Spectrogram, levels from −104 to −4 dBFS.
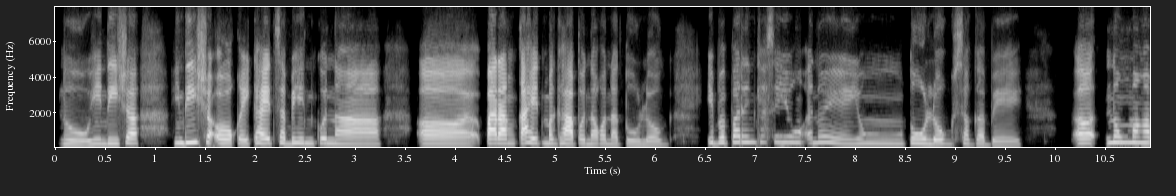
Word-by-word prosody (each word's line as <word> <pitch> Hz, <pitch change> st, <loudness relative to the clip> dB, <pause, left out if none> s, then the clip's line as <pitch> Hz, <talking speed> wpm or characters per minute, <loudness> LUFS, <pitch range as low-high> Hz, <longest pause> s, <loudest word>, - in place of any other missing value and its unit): No. 220 Hz, -3 st, -4 dB
Hindi 250 Hz, +3 st, -2 dB
siya 280 Hz, +1 st, +4 dB, 0.4 s
hindi 310 Hz, +4 st, +3 dB
siya 335 Hz, -, +1 dB
okey 240 Hz, -1 st, +2 dB
kahit 265 Hz, 0 st, +5 dB
sabihin 280 Hz, -1 st, -3 dB
ko 270 Hz, 0 st, -2 dB
na 230 Hz, -3 st, +2 dB, 0.4 s
ah 230 Hz, -2 st, +2 dB
parang 265 Hz, -1 st, +9 dB
kahit 275 Hz, +1 st, +3 dB
maghapon 250 Hz, -2 st, +2 dB
ako 235 Hz, +1 st, -3 dB
natulog, 215 Hz, -1 st, -8 dB, 0.4 s
iba 300 Hz, 0 st, -4 dB
pa 335 Hz, +2 st, -1 dB
rin 335 Hz, -, -4 dB
kasi 335 Hz, 0 st, -11 dB
yung 305 Hz, -, -6 dB
ano 295 Hz, +3 st, -7 dB
eh, 265 Hz, -6 st, -8 dB
yung 260 Hz, -1 st, -11 dB
tulog 250 Hz, -2 st, -3 dB
sa 255 Hz, -, -9 dB
gabi. 210 Hz, -3 st, -9 dB, 0.5 s
Ah 275 Hz, 0 st, +4 dB, 0.2 s
no'ng 320 Hz, +1 st, -1 dB
mga 315 Hz, 0 st, 0 dB
255 Hz, 165 wpm, -23 LUFS, 235-280 Hz, 0.5 s, parang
